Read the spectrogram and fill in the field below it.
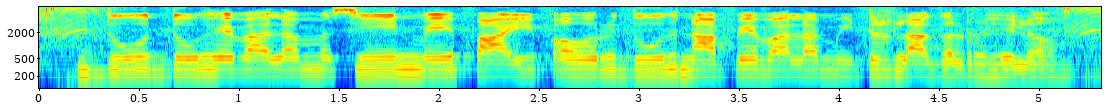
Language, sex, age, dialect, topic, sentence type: Bhojpuri, female, 18-24, Northern, agriculture, statement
